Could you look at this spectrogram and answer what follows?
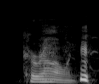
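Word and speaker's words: Korine: And Harmony, how do you say Harmony's last name again? Carone. – Carone's good. – Harmony Corona.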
